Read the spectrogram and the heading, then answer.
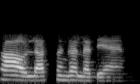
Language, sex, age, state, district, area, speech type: Sindhi, female, 45-60, Maharashtra, Thane, urban, conversation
